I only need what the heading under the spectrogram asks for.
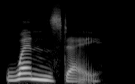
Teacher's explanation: People say Wednesday, but the D is silent.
